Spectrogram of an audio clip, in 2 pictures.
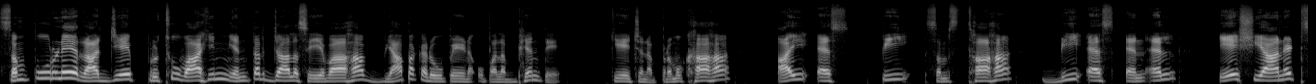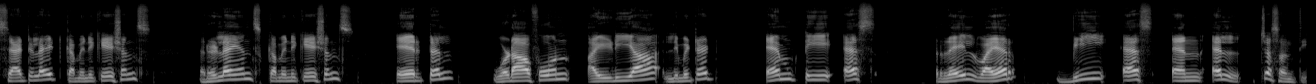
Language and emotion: Sanskrit, neutral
